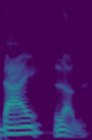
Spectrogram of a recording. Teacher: l'accent tonique là tombé sous le premier syllabe là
